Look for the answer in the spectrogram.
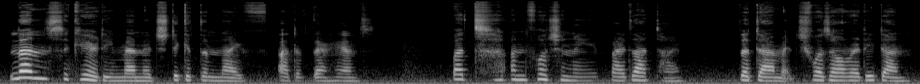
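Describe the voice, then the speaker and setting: A woman voicing a gentle, caring fox-spirit doctor in an ASMR roleplay, speaking reassuringly to a patient. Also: medium pitch, slight background noise, low-quality recording. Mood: wistful, calm. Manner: soft-spoken, reassuring, addressing a patient directly.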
